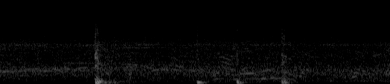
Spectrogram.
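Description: A basketball bounces on a wooden floor a few times.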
